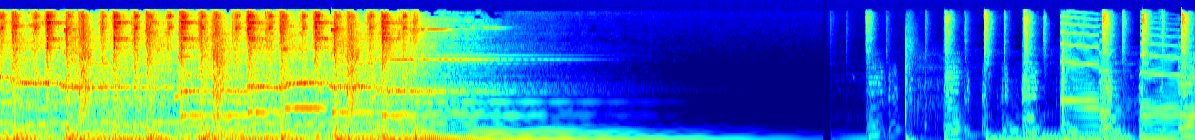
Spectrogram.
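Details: Bright chiming music fades to silence, then plucked melodic notes return; no animal sound.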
